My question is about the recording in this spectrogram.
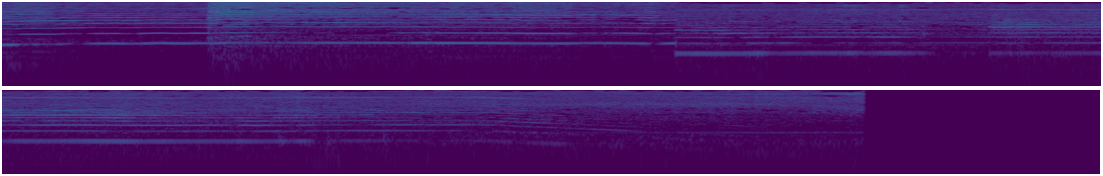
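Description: Fein MultiMaster oscillating multi-tool plunge-cutting a notch into a plywood stair stringer: a steady, high buzzing whine, broken briefly twice. Near the end its pitch falls as the tool slows, and the sound cuts off just before the end.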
